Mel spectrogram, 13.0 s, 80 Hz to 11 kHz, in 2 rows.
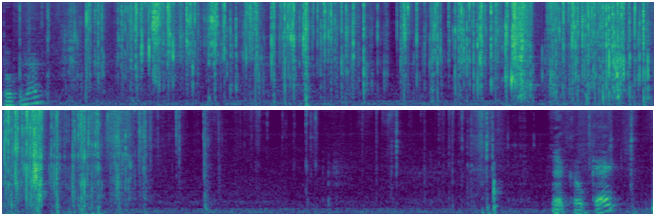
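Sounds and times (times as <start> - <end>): foil wrapper crinkling and tearing: 0.1 - 8.4.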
